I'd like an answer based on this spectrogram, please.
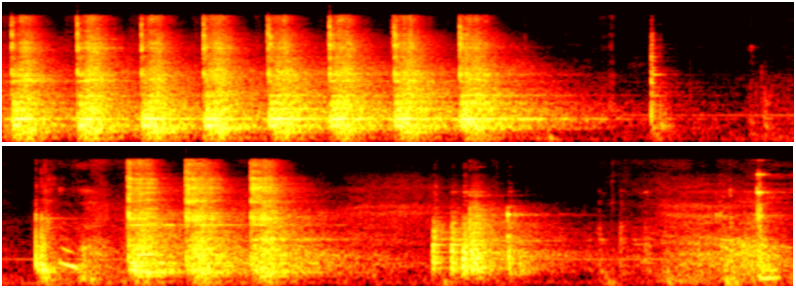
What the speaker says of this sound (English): Let me get this little sledgehammer and hammer it down.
